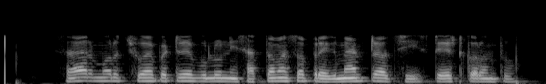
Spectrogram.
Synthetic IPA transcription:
saɾmoɾɔt͡ʃʰuapeʈeɾebulunisat̪ɔmasɔpɾeɡnaɳʈɔt͡ʃʰiʈesʈkɔɾɔnt̪u

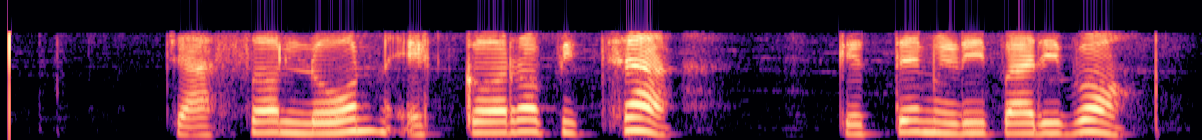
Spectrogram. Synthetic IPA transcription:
t͡ʃasɔlonekɔɾɔpitːt͡ʃʰa | ket̪emiɽipaɾibɔ

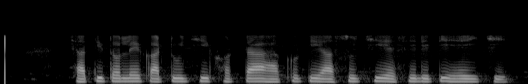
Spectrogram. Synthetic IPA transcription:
t͡ɕʰat̪it̪ɔlekaʈut͡ɕikʰɔʈaɦakuʈiasut͡ɕiesiɖiʈiɦejt͡ɕʰi

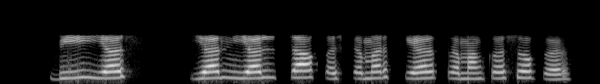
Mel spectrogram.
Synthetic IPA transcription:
bijəs | jənjəlt͡sakəsʈəməɾkeɾkɾəmãŋkəsokəɾ

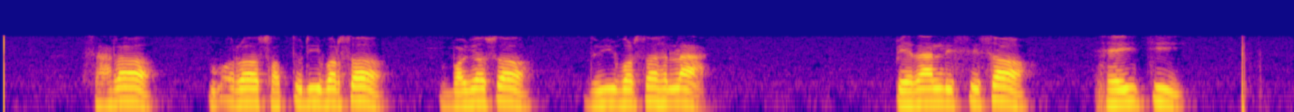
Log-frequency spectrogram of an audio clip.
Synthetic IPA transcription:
saɾɔ | moɾɔsɔt̪uɾibɔɾsɔ | bɔjɔsɔ | d̪ujbɔɾsɔɦela | peɾalisisɔ | hejt͡ʃʰi

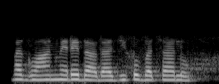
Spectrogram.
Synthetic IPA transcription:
bʱɐɡʋaːnmeːɾed̪aːd̪ad͡ʒiːkobɐt͡ʃaːloː

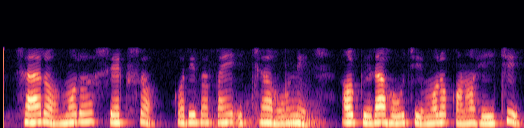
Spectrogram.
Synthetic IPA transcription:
saɾɔmoɾɔseksɔkɔɾibapaĩʔitːʃʰaɦowni | awpiɽaɦowt͡ʃʰimoɾɔkɔɽ̃ɔɦejt͡ʃʰi

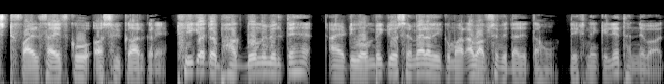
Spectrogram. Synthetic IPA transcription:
sʈfaːɪlsaːɪzkoʔɐswiːkaːɾkɐɾḛ̃ːʈʰiːkɦɛt̪obʱaːɡ̚d̪oːmẽmɪlt̪eɦɛ̃a̰ːʈiːʋɔːmbikiosemɛ̃ːɾɐʋikʊmaːɾɐbaːpseʋɪd̪aleːt̪aɦũd̪eːkʰnekelied̪ʱɐnjəʋa̰ːd̪̥

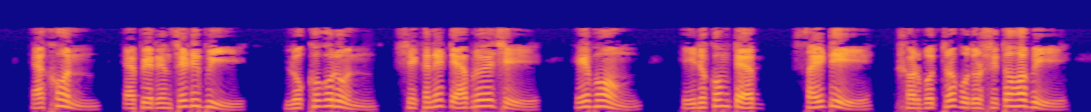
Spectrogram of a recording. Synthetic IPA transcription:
ɛkʰon | ɛpiaɾensiɖipi | lokʰːokoɾun | ʃekʰaneʈɛpɾoet͡ɕʰe | eboŋ | ejɾɔkomʈɛp̚ | sajʈe | ʃɔɾbot̪ːɾopɾod̪oɾʃit̪oɦɔbe

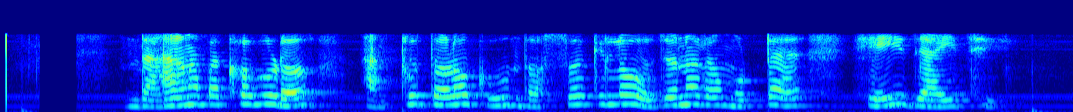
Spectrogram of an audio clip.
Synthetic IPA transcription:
d̪aɦaɽ̃ɔpakʰɔbuɽɔaʈʰut̪ɔɭɔkud̪ɔsɔkilood͡ʒɔnɔɾɔmuʈahejd͡ʒajt͡ʃʰi

